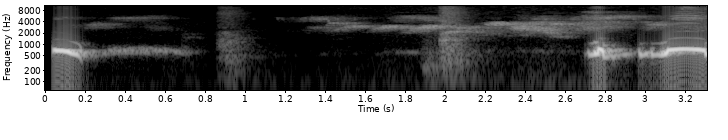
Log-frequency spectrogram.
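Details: Male spotted dove calling to stimulate a female to lay: a mellow coo at the start, a faint higher chirp in the pause, then another rounded coo at the end.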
